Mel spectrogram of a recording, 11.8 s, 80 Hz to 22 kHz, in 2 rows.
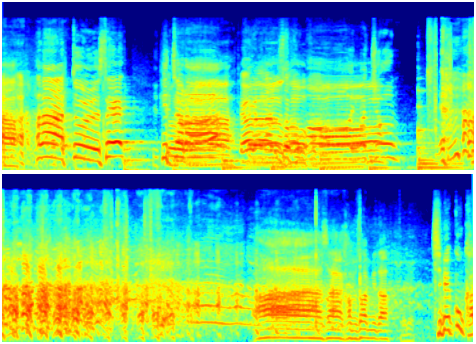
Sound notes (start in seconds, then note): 5.2 kissing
